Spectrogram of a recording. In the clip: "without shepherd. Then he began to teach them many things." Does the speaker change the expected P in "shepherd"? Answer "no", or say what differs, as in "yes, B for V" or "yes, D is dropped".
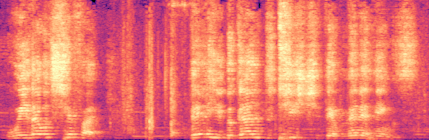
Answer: yes, F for P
